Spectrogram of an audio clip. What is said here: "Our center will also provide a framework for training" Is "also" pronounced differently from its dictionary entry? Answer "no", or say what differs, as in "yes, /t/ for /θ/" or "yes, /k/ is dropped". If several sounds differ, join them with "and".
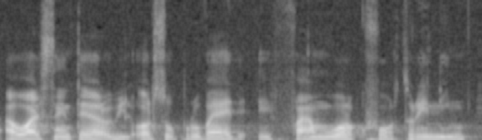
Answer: no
